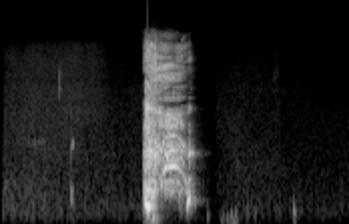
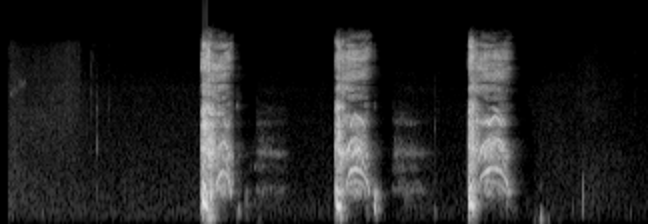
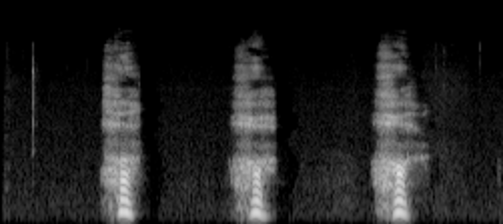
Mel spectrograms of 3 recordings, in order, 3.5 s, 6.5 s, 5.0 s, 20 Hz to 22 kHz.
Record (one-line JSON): {"cough_length": "3.5 s", "cough_amplitude": 28128, "cough_signal_mean_std_ratio": 0.27, "three_cough_length": "6.5 s", "three_cough_amplitude": 31760, "three_cough_signal_mean_std_ratio": 0.28, "exhalation_length": "5.0 s", "exhalation_amplitude": 20583, "exhalation_signal_mean_std_ratio": 0.27, "survey_phase": "beta (2021-08-13 to 2022-03-07)", "age": "45-64", "gender": "Female", "wearing_mask": "No", "symptom_cough_any": true, "symptom_runny_or_blocked_nose": true, "symptom_sore_throat": true, "symptom_fatigue": true, "symptom_onset": "7 days", "smoker_status": "Ex-smoker", "respiratory_condition_asthma": false, "respiratory_condition_other": false, "recruitment_source": "REACT", "submission_delay": "1 day", "covid_test_result": "Negative", "covid_test_method": "RT-qPCR"}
